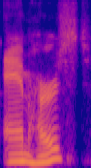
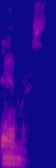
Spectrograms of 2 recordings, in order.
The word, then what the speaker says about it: Amherst: UMass Amherst that's Amherst Amer it's it's not Amhurst it's amst you freaking Boston people with your [ __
